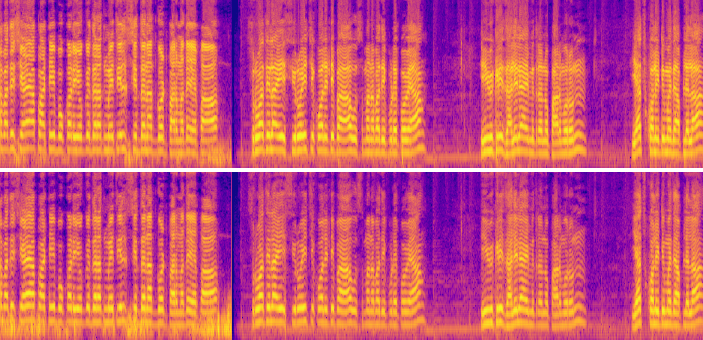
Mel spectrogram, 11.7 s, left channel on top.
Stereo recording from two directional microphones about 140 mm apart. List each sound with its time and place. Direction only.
0.0 s speech: 10° left (ahead or behind)
4.2 s speech: 30° left (ahead or behind)
9.6 s speech: 10° left (ahead or behind)
10.5 s speech: 25° left (ahead or behind)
